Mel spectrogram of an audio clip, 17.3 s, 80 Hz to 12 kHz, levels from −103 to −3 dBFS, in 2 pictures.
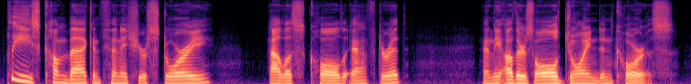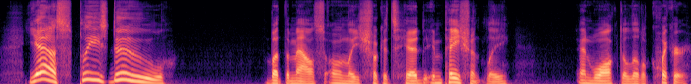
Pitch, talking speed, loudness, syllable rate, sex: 135 Hz, 120 wpm, -20 LUFS, 4.1 syllables/s, male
